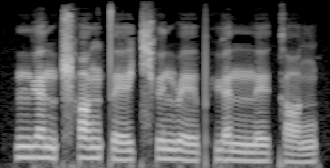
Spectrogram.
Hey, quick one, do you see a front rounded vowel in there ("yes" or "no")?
yes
